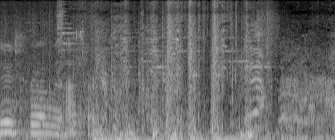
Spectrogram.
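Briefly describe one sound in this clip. A wolf yelps and howls.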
